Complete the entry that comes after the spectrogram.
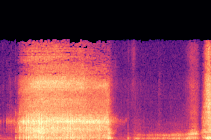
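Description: A long breathy exhale of Cyclops Vapor Colossus sweet vanilla custard e-liquid vapour, a steady close hiss lasting about two seconds, then fading to quiet with a faint second puff near the end.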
